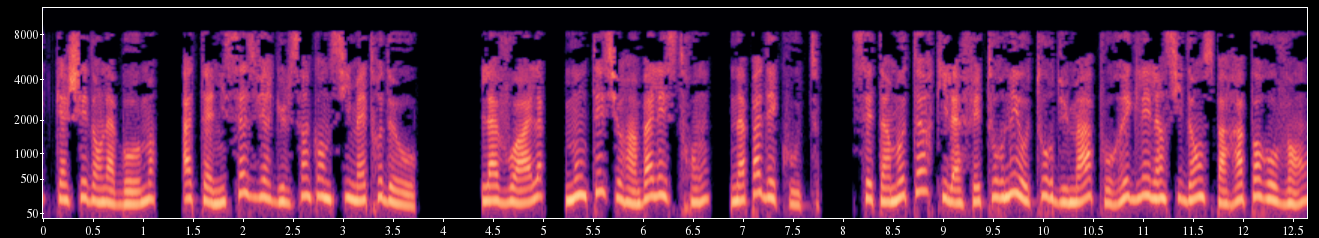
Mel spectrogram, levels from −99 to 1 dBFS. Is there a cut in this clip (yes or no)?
no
